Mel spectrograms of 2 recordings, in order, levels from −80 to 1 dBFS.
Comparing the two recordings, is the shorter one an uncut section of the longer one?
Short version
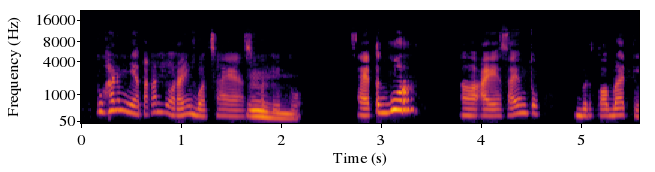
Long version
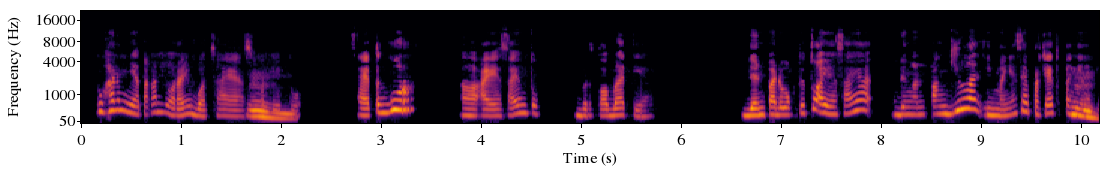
yes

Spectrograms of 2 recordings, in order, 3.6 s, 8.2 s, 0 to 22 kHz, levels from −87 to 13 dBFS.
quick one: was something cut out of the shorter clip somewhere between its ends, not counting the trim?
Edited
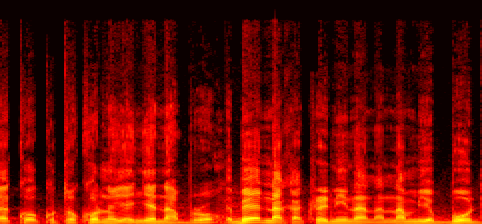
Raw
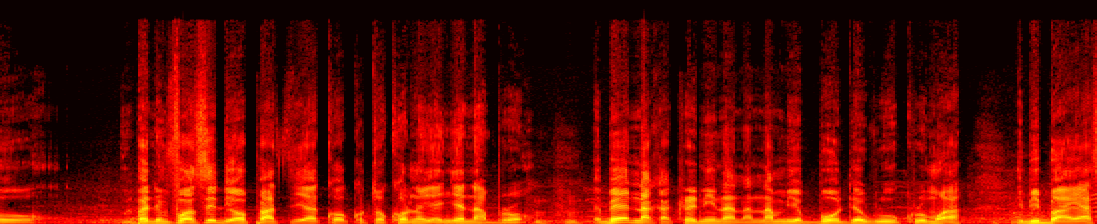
yes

